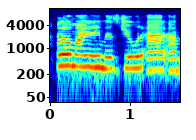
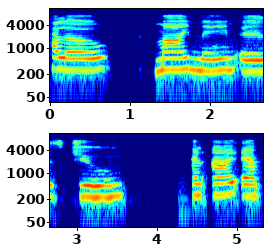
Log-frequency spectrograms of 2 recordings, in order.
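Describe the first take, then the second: First: It is spoken very fast. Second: It is spoken very slowly. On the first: "It shouldn't be like" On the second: "neither too slow"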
